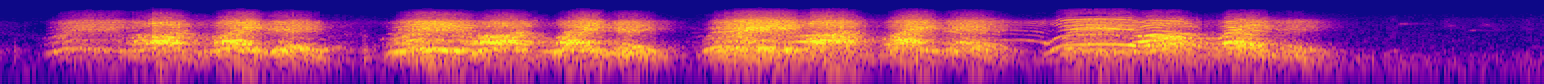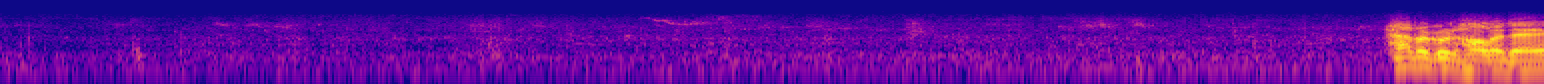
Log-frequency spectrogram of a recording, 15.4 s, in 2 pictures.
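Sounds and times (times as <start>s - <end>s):
large crowd of pupils chanting outside in unison: 0.0s - 6.8s
speech: 14.7s - 15.4s.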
